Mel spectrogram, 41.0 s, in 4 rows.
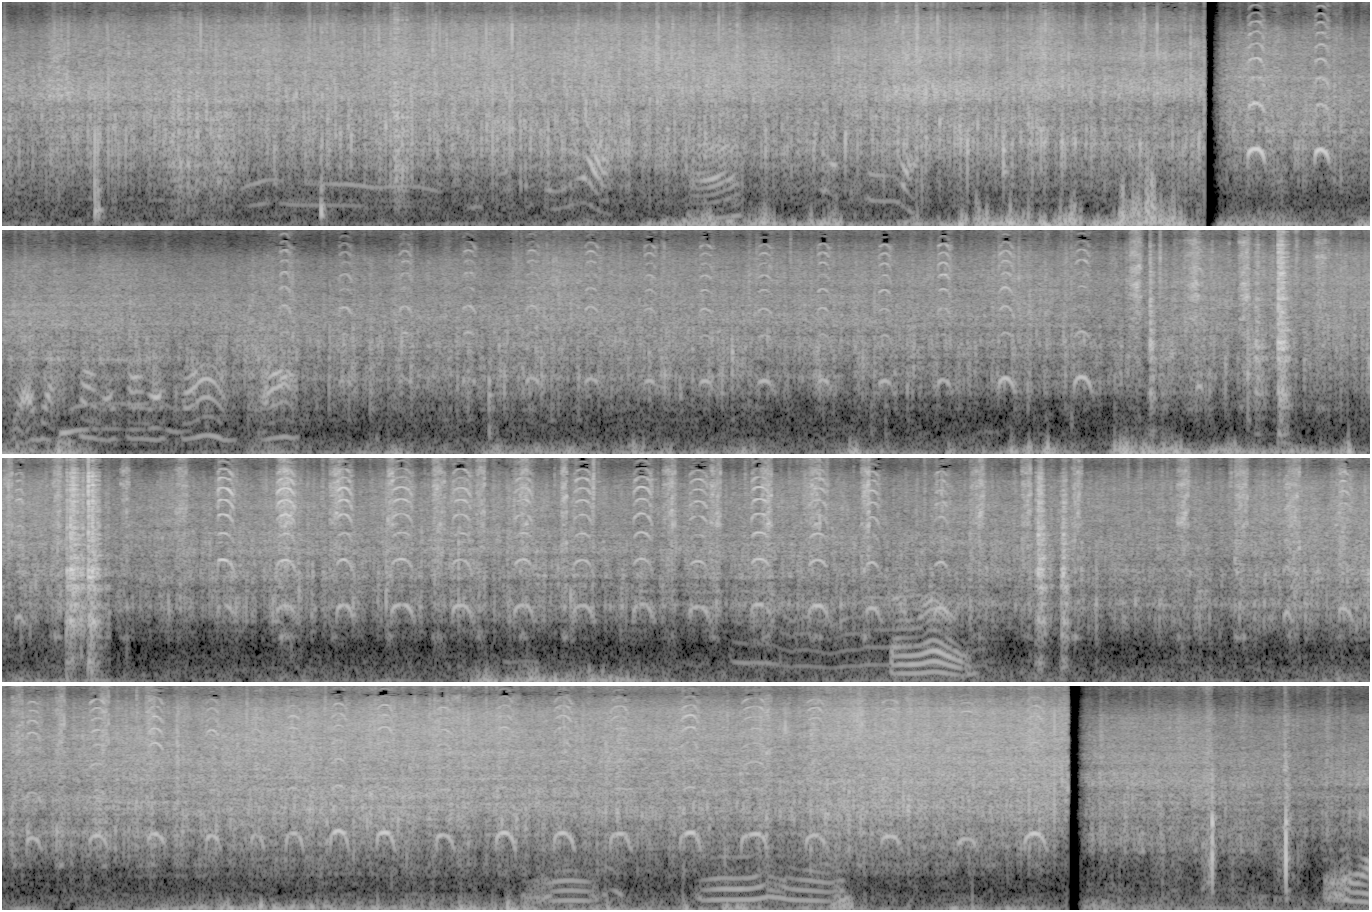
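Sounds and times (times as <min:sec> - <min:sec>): knife peeling a carrot: 0:18.7 - 0:33.1
lower wavering bird call: 0:22.1 - 0:27.8, 0:30.2 - 0:38.8
birds chirping: 0:22.1 - 0:28.4, 0:30.5 - 0:38.8.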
